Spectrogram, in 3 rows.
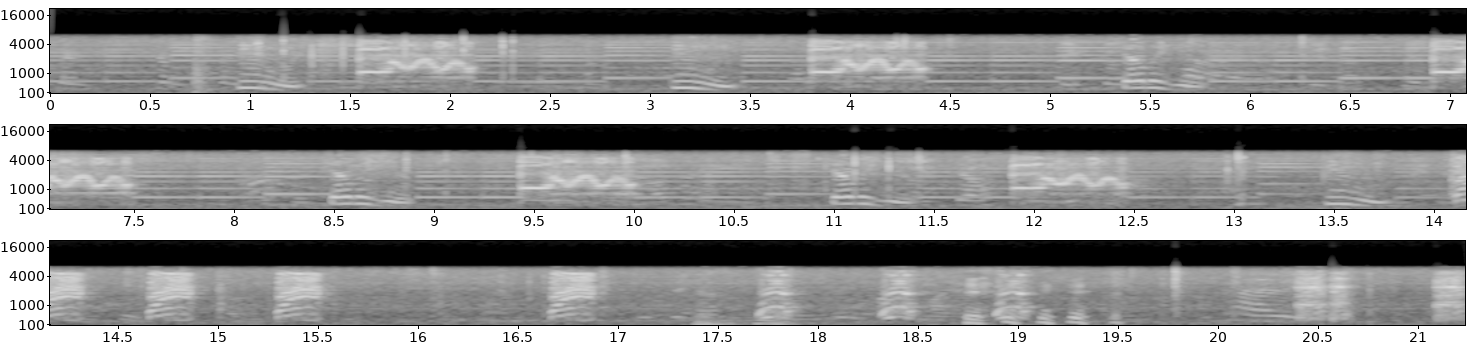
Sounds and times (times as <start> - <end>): Speech: 0.0 - 1.5, 5.0 - 7.3, 8.0 - 12.3, 16.2 - 19.1
Music: 0.0 - 15.6.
